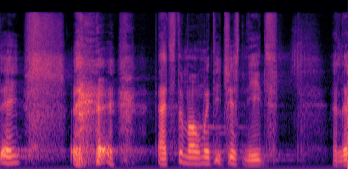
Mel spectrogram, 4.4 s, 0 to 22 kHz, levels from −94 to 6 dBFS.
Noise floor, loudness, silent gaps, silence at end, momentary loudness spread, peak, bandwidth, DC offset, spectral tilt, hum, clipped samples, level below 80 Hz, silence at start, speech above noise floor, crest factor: -49 dBFS; -25 LUFS; none; 0 s; 16 LU; -4 dBFS; 16 kHz; under 0.1%; -3.5 dB/octave; none; under 0.1%; -72 dBFS; 0 s; 25 dB; 22 dB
